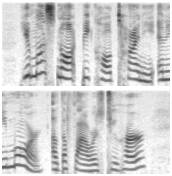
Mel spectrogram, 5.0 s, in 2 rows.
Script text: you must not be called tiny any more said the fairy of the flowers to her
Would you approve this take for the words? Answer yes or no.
no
